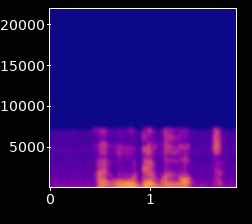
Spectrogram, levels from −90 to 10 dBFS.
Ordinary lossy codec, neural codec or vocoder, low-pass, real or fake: none; none; 7.2 kHz; real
